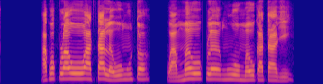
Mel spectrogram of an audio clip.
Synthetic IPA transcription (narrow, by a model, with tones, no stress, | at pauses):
a̰˨k͡pɔ˦k͡plɔ˦a˦˨wo˦a˨t̪a˦lɛ˨wo˦ŋũ˦t̪ɔ˦ | wo˨a˨mɛ̃˦wo˦k͡plɛ˦ŋũ˦wo˦mɛ̃˦wo˦ka˦t̪ã˦d͡ʑi˦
